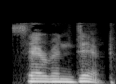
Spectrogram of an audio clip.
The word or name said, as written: serendip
